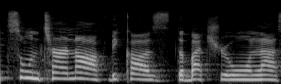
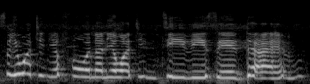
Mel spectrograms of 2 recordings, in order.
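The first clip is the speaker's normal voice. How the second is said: amused surprise; 9 semitones higher than usual. Real, not acted. Amused at husband multitasking.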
